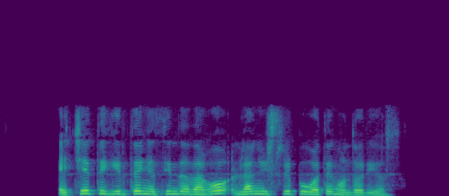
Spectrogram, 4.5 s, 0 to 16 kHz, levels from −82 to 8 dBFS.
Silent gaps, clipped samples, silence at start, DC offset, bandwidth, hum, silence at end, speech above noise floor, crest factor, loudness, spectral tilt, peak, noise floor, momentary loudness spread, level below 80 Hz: none; under 0.1%; 0.6 s; under 0.1%; 7.6 kHz; none; 0.6 s; over 72 dB; 16 dB; -18 LUFS; -7 dB/octave; -2 dBFS; under -90 dBFS; 9 LU; -68 dBFS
